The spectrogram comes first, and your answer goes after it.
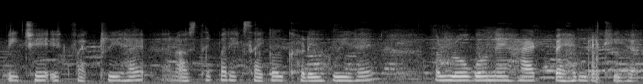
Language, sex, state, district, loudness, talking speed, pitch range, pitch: Hindi, female, West Bengal, Purulia, -20 LUFS, 165 wpm, 175-190 Hz, 185 Hz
